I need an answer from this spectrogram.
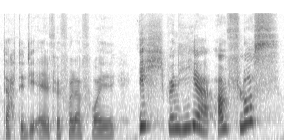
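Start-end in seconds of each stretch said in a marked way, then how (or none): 1.7-3.5 high, loud, excited elf; excited reply, pitched well up. A narrator's reading. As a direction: call it out in excitement, drawing it out. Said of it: "antwortete sie dem Hund aufgeregt".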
